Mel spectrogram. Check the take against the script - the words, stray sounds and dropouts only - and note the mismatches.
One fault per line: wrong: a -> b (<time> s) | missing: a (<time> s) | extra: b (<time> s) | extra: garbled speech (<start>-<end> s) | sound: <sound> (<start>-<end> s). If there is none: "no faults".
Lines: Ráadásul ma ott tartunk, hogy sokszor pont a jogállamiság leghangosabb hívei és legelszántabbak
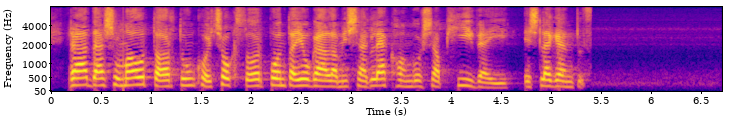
no faults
